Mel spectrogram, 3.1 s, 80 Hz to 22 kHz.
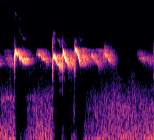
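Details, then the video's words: Hobby-kept oriental white-eye opening its song in wet weather, 6 September 2022: bright high twittering phrases broken by short pauses, with sharp rising chip notes at the starts, over a faint low hum. "Mata Puteh T Rex Buka Sing"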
